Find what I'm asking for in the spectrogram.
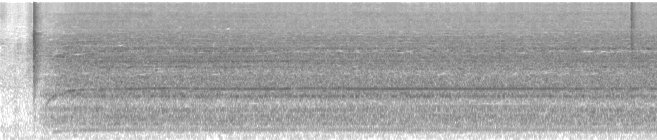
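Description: A hair dryer drying paint on a wooden star-shaped Santa ornament starts with a click and then blows in a steady, even whoosh at close range, without talk.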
